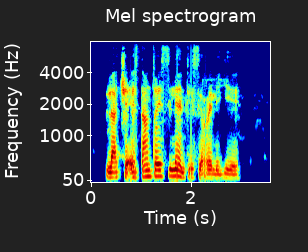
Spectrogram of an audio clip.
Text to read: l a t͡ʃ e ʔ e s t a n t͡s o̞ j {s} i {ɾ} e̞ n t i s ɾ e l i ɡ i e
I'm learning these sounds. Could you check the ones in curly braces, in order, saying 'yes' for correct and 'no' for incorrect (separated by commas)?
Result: yes, no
